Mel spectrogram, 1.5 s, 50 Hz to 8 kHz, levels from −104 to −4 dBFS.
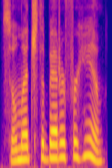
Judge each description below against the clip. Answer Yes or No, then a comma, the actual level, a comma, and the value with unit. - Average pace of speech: No, fast, 240 wpm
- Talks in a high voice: Yes, high, 225 Hz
